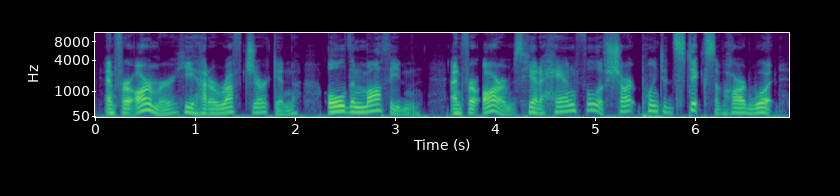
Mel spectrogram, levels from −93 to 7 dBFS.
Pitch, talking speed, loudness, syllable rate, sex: 145 Hz, 225 wpm, -18 LUFS, 5.1 syllables/s, male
